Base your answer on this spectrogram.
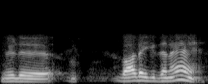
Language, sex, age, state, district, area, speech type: Tamil, male, 45-60, Tamil Nadu, Perambalur, rural, conversation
